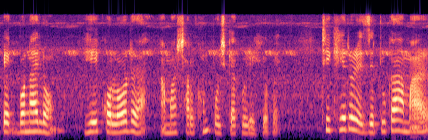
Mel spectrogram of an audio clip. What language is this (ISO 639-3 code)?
asm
